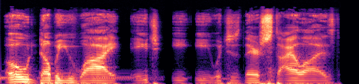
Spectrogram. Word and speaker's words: Owyhee: There are certain places in the Pacific Northwest that have, there's a Owyhee County, and then there's the Owyhee Mountains that are also in Idaho. And once again, this is pronounced Owyhee, which is their stylized spelling of the word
